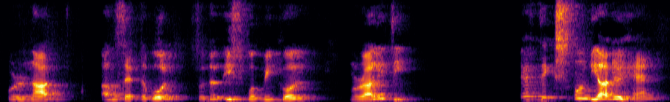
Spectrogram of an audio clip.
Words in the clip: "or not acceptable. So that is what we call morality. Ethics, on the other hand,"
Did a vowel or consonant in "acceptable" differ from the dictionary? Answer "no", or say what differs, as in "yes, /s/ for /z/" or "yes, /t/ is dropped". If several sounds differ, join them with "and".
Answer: yes, /p/ is dropped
